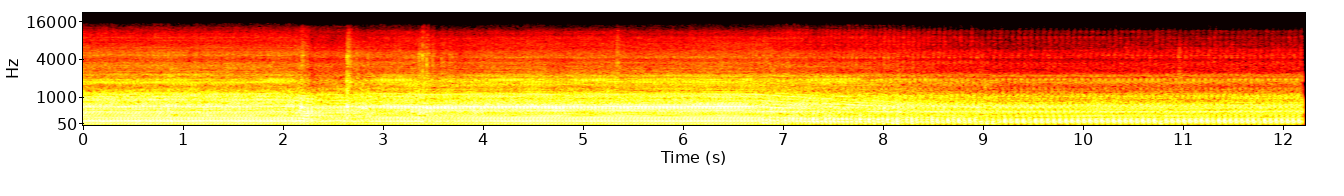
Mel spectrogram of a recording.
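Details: Snapper rear-engine rider after carb cleaning, throttle cable repair and new deck belt replacing a stretched, cracked one; single cylinder runs smooth, then idled down cleanly to a slower, even idle with no misses or knocks; healthy.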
